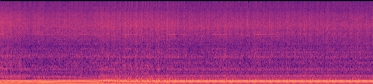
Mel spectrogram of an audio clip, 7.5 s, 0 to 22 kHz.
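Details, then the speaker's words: Volvo 850 Wagon first startup after timing belt, cam timing and water pump replacement: a few seconds of cranking, then it catches and settles into a steady, even idle with a smooth low hum; sounds okay, though every warning light stays on. "That's really friggin' weird. Oh well, it's running. Sounds okay too, if you ask me."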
